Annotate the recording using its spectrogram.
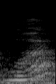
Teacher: That's the second tone of Chinese. It's a rising tone, all right?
